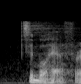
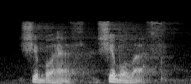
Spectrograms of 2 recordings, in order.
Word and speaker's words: Shibboleth: It was interesting that it's very interesting him asking for the pronunciation of the word Sibboleth, right? Shibboleth.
